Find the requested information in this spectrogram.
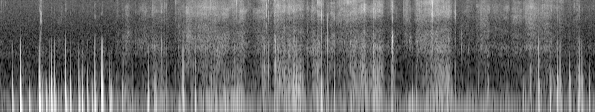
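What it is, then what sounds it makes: Cork coaster. A flat, solid, toast-shaped cork coaster about the size of a palm is held in both hands and tapped with fingertips and short nails. A quick run of dull, low, thumping taps opens the clip, then gives way to softer scratchy tapping and rustling, with a few sharper taps returning at the end. Each tap dies away almost instantly, leaving no ring.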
